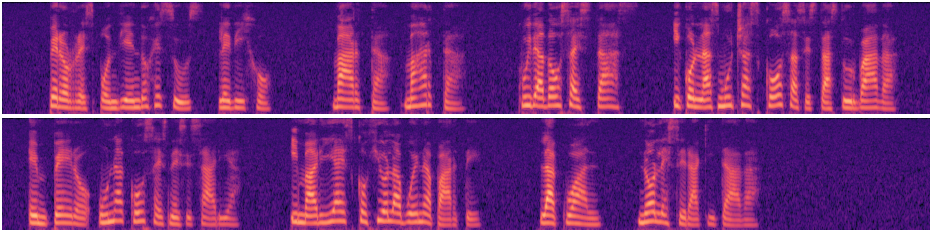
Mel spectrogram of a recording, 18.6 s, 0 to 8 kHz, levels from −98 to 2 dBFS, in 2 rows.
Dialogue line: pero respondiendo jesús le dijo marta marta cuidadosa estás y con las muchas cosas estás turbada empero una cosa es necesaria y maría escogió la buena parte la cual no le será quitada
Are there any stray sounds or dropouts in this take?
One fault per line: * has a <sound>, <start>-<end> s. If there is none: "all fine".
all fine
